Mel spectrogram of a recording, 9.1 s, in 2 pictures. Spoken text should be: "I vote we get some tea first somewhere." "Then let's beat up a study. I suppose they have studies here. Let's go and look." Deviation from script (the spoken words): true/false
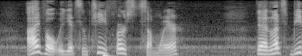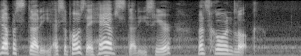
false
